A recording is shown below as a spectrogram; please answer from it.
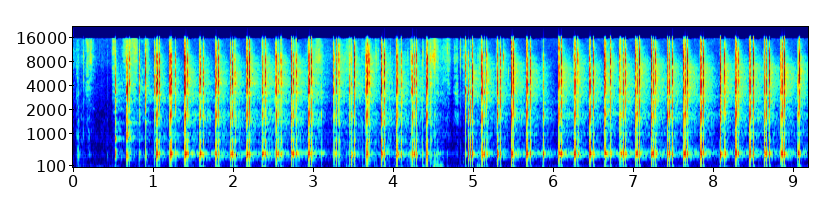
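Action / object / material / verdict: tap / cardboard box / cardboard / none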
